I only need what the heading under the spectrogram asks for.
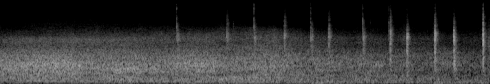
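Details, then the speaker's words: Boat bought from salvage auction, hotwired: sharp single starter clicks about two a second, speeding up, no cranking; engine seized, later replaced with remanufactured engine. "so I think we have bad engine can't win them all I guess"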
